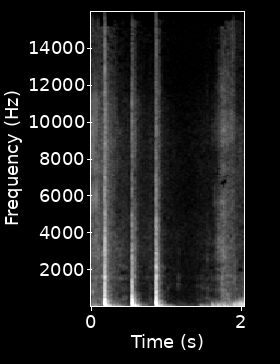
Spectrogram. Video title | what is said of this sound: FORÊT HANTÉE DE BROCELIANDE -spécial Halloween- episode 1 | le sol sonne creux. Je ne sais pas si vous l'entendez. Ça sonne creux.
